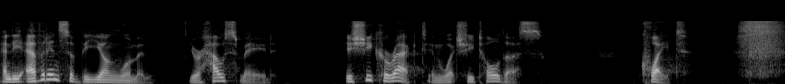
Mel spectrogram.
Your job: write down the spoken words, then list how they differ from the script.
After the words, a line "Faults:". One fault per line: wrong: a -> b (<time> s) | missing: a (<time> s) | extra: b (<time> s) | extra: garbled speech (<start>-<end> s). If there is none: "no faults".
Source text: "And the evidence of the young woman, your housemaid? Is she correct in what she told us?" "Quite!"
"And the evidence of the young woman, your housemaid? Is she correct in what she told us?" "Quite!"
Faults:
no faults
